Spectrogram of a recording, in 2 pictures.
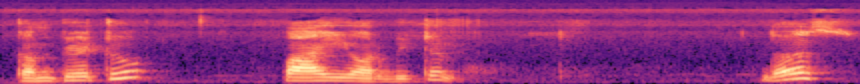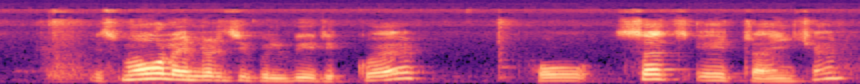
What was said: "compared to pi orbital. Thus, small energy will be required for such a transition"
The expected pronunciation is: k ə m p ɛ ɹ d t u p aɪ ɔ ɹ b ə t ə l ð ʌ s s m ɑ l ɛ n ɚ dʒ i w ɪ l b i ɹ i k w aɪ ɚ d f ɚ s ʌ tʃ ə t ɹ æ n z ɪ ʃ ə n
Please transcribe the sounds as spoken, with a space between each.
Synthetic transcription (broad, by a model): k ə m p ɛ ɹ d t u p aɪ ɔ ɹ b ə t ə l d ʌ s s m ɑ l ɛ n ɚ dʒ i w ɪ l b i ɹ i k w aɪ ɚ d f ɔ s ʌ tʃ ə t ɹ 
